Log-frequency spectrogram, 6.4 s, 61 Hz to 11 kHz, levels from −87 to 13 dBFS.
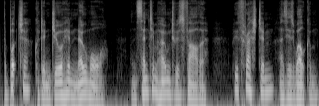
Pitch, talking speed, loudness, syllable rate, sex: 100 Hz, 190 wpm, -21 LUFS, 5.2 syllables/s, male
